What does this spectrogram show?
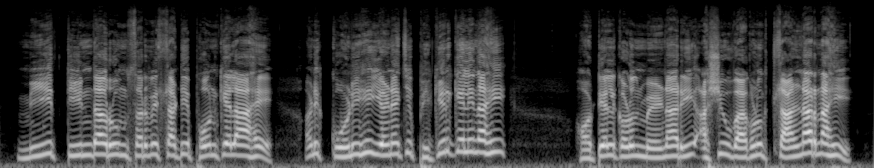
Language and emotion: Marathi, angry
